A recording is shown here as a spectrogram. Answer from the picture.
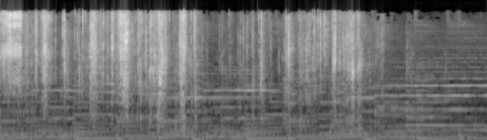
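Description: A foil booster-pack wrapper crinkling and tearing open, a run of sharp crackles mostly in the first half, over background music.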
